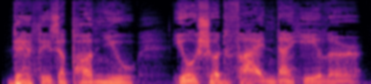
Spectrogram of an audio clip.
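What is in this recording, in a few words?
Hello, Vo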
